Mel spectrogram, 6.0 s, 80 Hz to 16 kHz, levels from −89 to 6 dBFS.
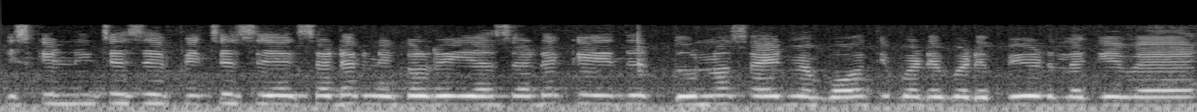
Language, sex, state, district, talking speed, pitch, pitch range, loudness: Hindi, female, Rajasthan, Bikaner, 230 wpm, 260 Hz, 250-275 Hz, -14 LUFS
